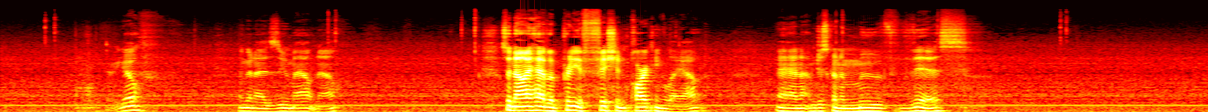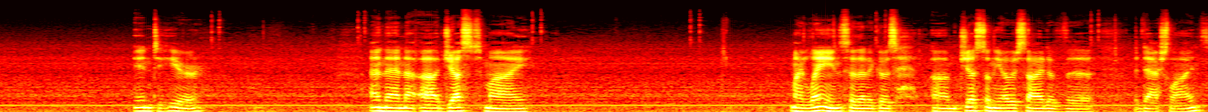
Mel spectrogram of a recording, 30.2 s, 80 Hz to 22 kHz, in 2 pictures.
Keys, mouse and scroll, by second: 0.6 click, 4.2 click, 10.4 click, 13.3 click, 13.3 click, 17.8 click, 19.6 click, 22.1 click, 23.8 shift+click, 29.1 shift+click.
